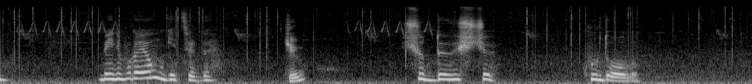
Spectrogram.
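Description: An elderly man speaks calmly in a low voice.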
